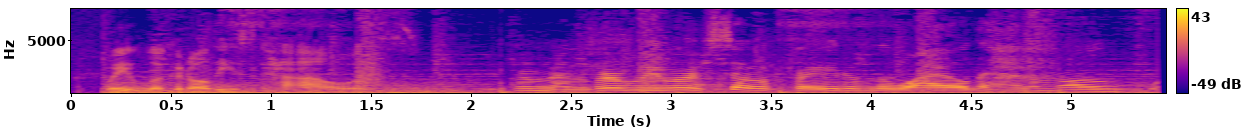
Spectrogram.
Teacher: speaks in the most insane vocal fry you've ever heard in your entire life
